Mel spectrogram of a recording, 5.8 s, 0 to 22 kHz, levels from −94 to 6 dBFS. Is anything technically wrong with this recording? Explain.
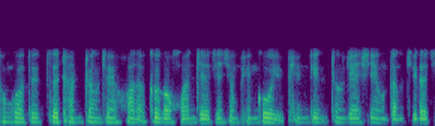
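Yes. Opus voice compression runs throughout this speech. The SILK linear-prediction coder has narrowed the band, with nothing above 4.5 kHz, and coded the excitation coarsely, as at a very low bitrate near 8 kbps. The heavy damage leaves the speech muffled, hoarse and slightly robotic.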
